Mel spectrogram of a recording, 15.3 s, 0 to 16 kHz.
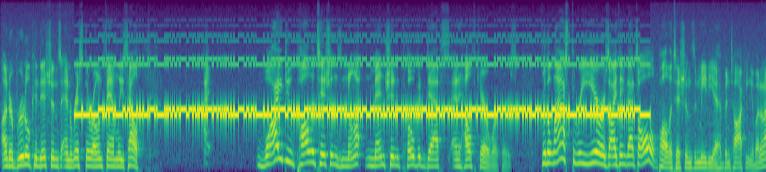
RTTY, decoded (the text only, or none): IK3SIT DE S58Q TNX FER QSO PIERRE, 73 AND GL. IK3SIT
